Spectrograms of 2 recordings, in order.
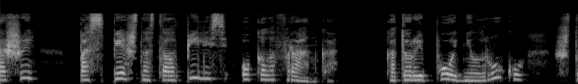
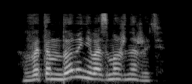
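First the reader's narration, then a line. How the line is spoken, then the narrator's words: Grumbling mouse. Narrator (Russian): проворчала мышь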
